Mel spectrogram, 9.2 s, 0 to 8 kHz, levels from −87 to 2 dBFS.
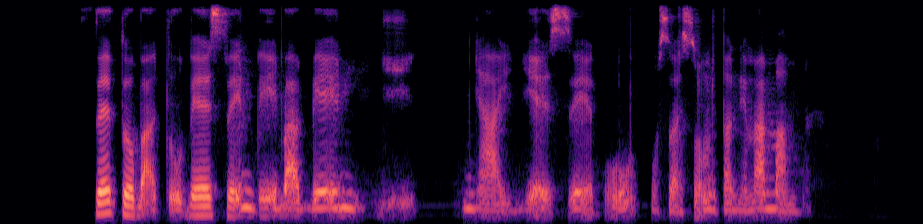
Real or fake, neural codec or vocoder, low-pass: fake; autoencoder, 22.05 kHz, a latent of 192 numbers a frame, VITS, trained on one speaker; 7.2 kHz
